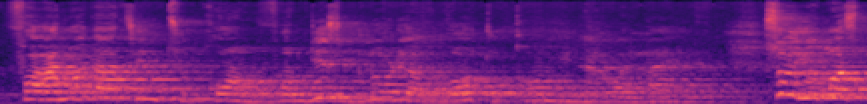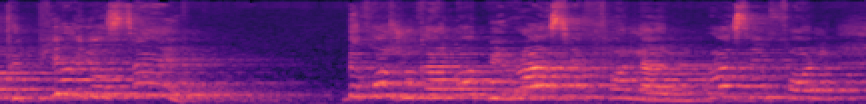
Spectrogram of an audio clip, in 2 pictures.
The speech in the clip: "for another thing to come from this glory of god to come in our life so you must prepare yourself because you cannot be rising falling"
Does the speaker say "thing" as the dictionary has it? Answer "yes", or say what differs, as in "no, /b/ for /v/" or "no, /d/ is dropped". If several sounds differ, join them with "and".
no, /t/ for /θ/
